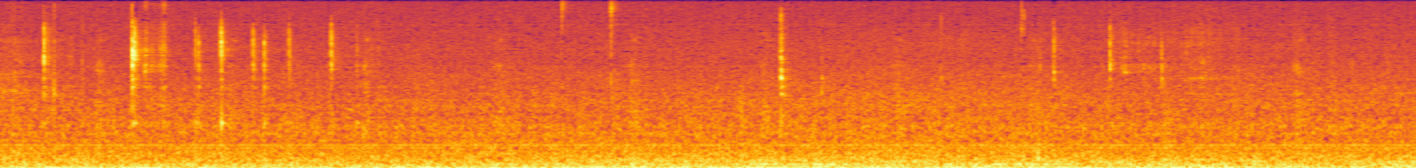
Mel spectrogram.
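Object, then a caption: Coconut shell kalimba with wooden top. Long false nail tips tap on the painted wooden top of a hollow coconut shell kalimba, near its lower edge, while the instrument is held up close. The result is a scattered run of light, dry, bright clicks with very short ring, over a soft, steady low rumble and a faint constant hum.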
